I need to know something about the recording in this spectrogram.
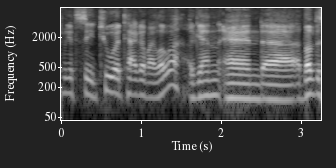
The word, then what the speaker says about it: Tagovailoa: Tagovailoa, for one, not Tag. I know it's T-A, but it's pronounced Tagovailoa.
